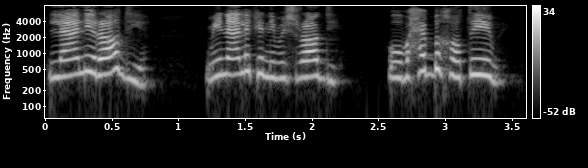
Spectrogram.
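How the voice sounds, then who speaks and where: A woman voicing Sara, a lively and emotional young village woman in an animated drama, with an Egyptian accent. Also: extremely high pitch, fast, no room sound, studio quality. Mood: defensive. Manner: animated, expressive. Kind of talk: cartoon voice acting.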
